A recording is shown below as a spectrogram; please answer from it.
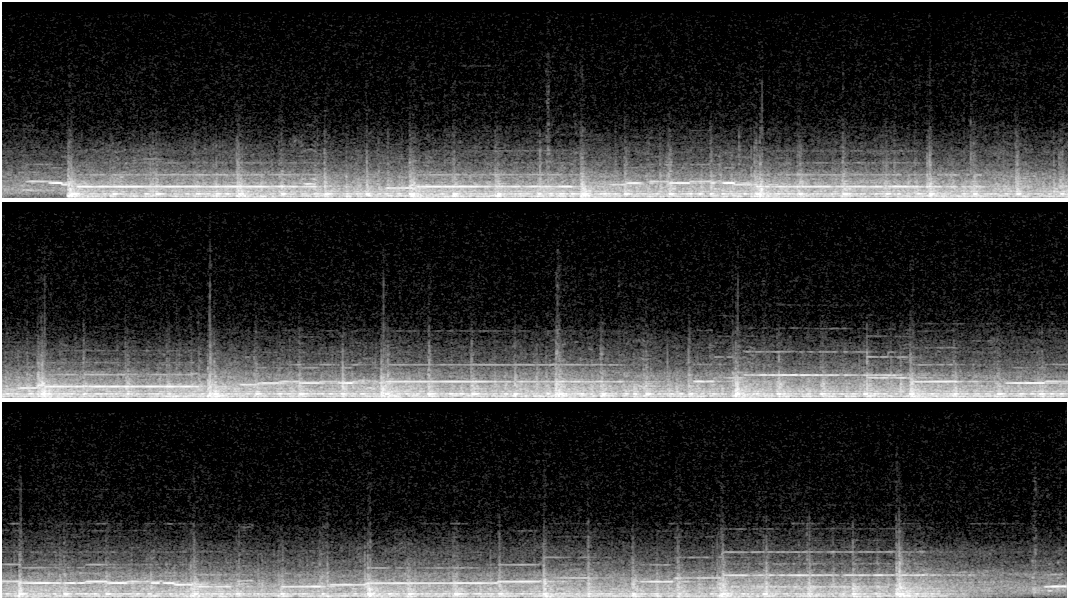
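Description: Taiko drum ensemble playing a fast, steady rhythm on barrel and rope-tensioned drums, with a bamboo flute playing a stepping melody over it. The piece starts after a brief pause about half a second in.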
